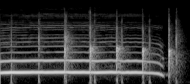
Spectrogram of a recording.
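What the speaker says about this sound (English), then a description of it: "Go ahead, clap for yourself" A few sharp, evenly spaced hand claps, about seven in a row, ring out for a fitness guest on a talk show over a held musical tone that drops away just before the last claps.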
